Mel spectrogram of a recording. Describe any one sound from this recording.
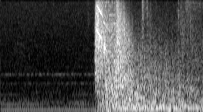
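A loud explosion bursts close by.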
